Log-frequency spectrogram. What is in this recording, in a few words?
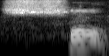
short voyels arabic alphabet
